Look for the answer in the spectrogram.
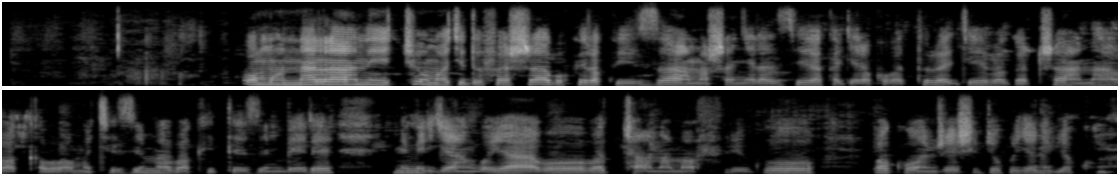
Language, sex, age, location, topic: Kinyarwanda, female, 50+, Kigali, government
